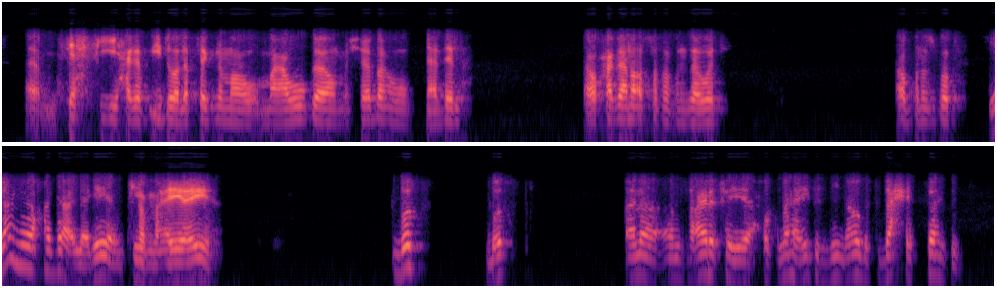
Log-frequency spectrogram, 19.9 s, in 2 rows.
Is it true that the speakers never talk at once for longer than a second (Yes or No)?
Yes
